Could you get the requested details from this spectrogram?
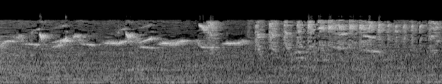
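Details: White-rumped shama, kept as a therapy bird, singing 'ngeplong': wavering whistled phrases, then a fast run of sharp high chipping notes repeated rapidly to the end.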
